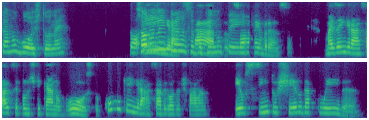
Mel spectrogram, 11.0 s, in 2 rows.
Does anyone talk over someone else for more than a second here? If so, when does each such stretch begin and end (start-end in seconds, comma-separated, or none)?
2.0-3.7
